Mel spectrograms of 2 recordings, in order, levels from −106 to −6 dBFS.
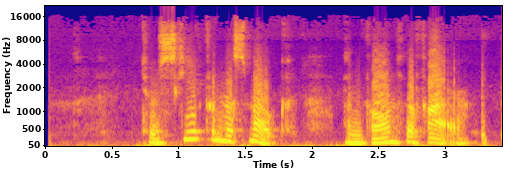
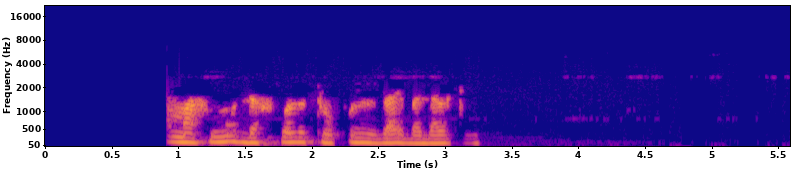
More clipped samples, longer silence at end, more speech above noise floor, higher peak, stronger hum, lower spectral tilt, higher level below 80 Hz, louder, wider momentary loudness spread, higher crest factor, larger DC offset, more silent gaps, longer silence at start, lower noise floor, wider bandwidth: first, 0.4% vs under 0.1%; second, 0.1 s vs 2.35 s; second, 22 dB vs 50 dB; first, 0 dBFS vs -18 dBFS; neither; second, -5.5 dB/octave vs -9.5 dB/octave; first, -28 dBFS vs -74 dBFS; first, -7 LUFS vs -37 LUFS; first, 10 LU vs 7 LU; second, 8 dB vs 22 dB; neither; neither; second, 0 s vs 0.9 s; second, -29 dBFS vs -86 dBFS; first, 15.5 kHz vs 3 kHz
